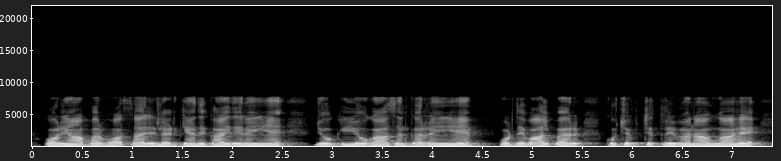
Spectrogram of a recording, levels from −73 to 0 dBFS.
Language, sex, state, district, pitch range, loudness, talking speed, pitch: Hindi, male, Uttar Pradesh, Gorakhpur, 215-225 Hz, -16 LUFS, 205 wpm, 220 Hz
